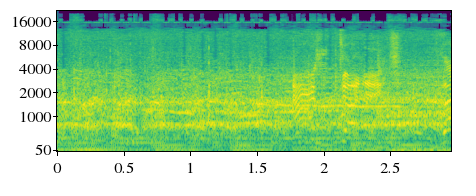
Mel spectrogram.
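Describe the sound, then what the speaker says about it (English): A large crowd at a strongman competition roars and cheers continuously and loudly, urging on Mariusz Pudzianowski, while a commentator talks over the din. "The crowd roaring him on."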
